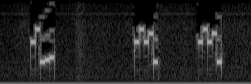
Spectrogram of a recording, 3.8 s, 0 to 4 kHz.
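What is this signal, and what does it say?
Five-tone selective call (ZVEI), heard as quick runs of five tones, tones of about 70 ms. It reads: 88123 88801 88801
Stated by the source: Five-tone ZVEI selective call received by SDR.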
